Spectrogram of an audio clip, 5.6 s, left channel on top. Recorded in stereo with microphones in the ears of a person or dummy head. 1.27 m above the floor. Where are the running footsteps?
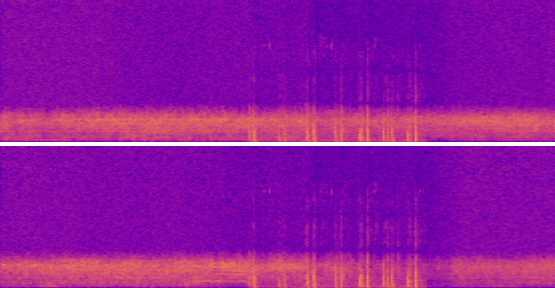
5° right (ahead or behind); by 4.3 s 10° right (ahead or behind).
